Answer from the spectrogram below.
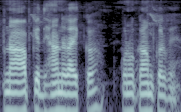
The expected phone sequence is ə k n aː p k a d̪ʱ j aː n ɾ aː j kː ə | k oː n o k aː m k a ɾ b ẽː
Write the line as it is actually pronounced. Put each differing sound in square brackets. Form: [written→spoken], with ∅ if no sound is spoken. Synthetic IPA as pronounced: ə [k→p] n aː p k [a→e] d̪ʱ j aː n ɾ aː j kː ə | k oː n o k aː m k [a→ə] ɾ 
